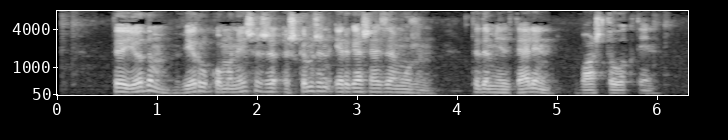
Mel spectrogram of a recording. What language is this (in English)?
Western Mari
